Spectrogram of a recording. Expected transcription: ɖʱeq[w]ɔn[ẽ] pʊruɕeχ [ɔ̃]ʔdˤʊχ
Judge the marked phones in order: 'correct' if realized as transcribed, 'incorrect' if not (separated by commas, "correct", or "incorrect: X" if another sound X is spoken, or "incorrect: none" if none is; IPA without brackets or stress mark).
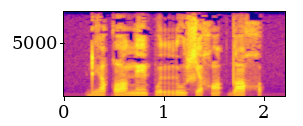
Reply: correct, correct, correct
